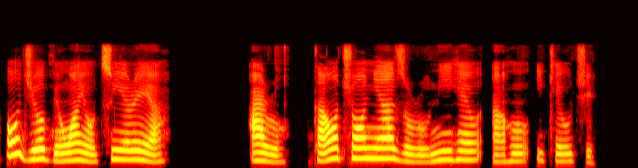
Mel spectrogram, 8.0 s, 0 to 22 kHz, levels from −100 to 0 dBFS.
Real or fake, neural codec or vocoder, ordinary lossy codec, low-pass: real; none; none; 7.2 kHz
